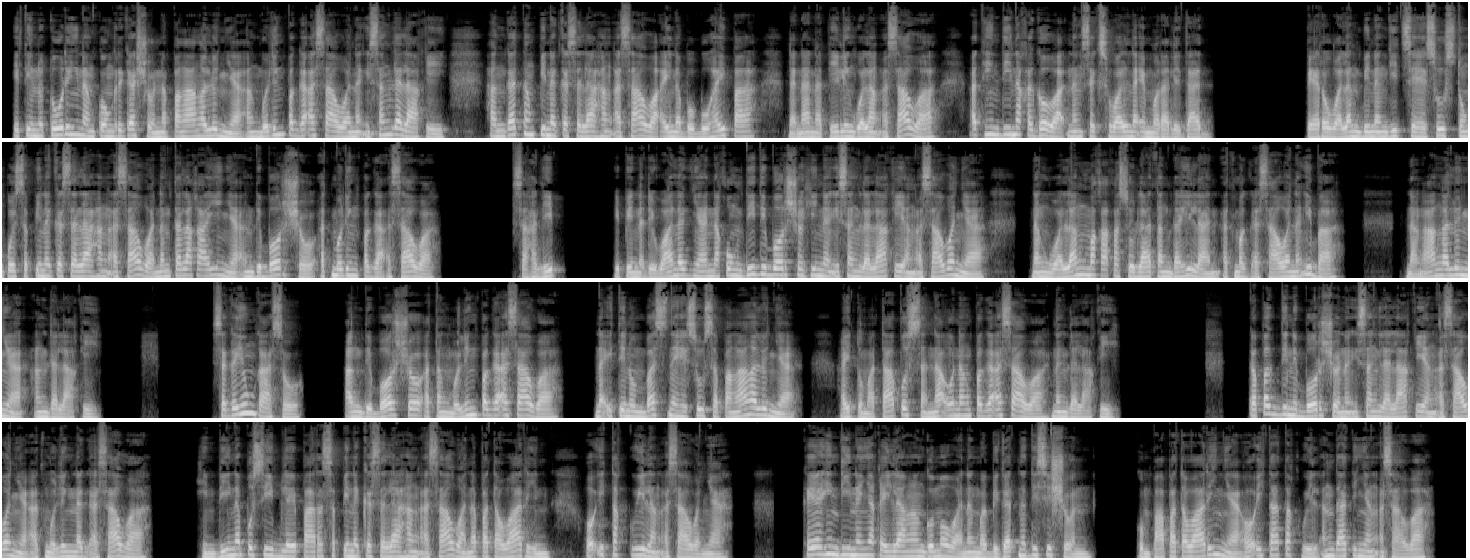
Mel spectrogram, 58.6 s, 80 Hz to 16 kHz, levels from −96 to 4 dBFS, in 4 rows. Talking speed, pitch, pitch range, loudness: 140 wpm, 135 Hz, 120-160 Hz, -19 LUFS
